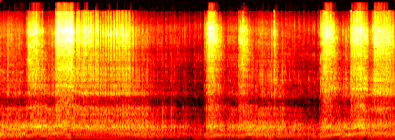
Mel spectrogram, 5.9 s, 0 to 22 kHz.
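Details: Cheap SN95 Mustang V8 race car after head gasket repair, running with no mufflers: harsh, raw bark through repeated rev blips that rise and fall sharply. Loud open exhaust.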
